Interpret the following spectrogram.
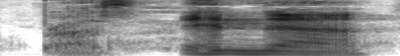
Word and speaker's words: Brosnan: Brosnan.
